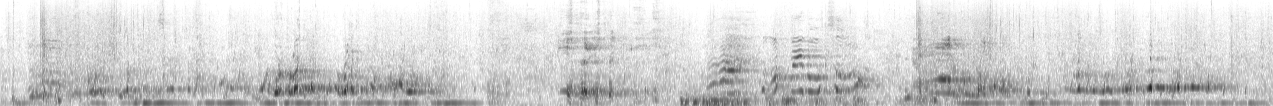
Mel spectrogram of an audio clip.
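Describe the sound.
Gurgling and bubbling water as a woman's head is held under water, with splashing and muffled, choked vocal sounds coming in uneven bursts, and other voices heard intermittently.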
